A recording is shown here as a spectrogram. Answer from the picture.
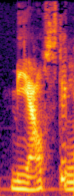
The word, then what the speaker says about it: Meowstic: Meowstic? – Yes.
